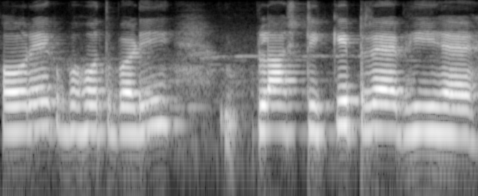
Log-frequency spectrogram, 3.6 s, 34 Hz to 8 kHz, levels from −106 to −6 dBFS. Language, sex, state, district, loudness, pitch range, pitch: Hindi, female, Uttar Pradesh, Shamli, -16 LUFS, 210-220 Hz, 215 Hz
